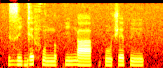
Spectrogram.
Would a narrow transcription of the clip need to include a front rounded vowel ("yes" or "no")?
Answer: no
